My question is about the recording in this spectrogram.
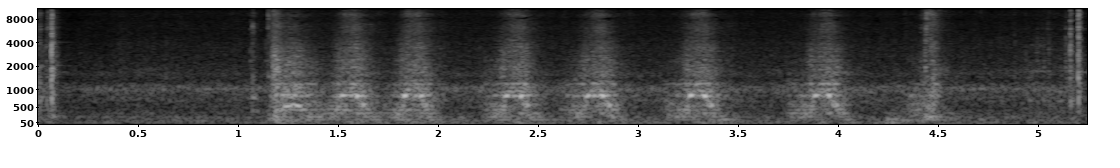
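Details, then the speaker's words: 2002 Mitsubishi Lancer with starting trouble; the battery is fine, and the starter is over-amping and probably seizing. Worse when hot; cranked with the distributor disconnected: slow, heavy rasping turnover at about two strokes a second that never speeds up; weak starter. "there it starts when it's hot it's worse I've disconnected the distributor so you can hear what the starter motor actually sounds"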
